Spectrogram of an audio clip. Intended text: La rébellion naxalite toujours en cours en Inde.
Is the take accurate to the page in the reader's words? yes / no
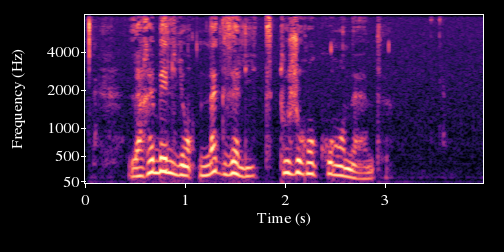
yes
